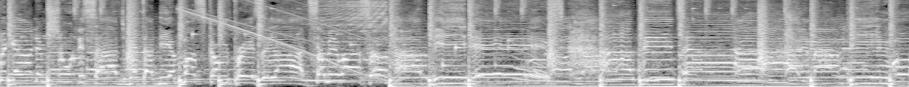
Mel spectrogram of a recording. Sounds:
hip hop music, music

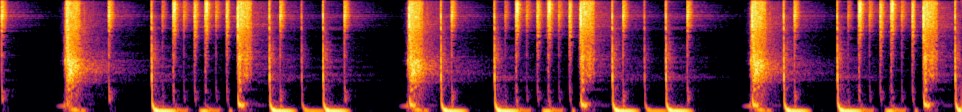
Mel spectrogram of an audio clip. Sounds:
drum, percussion

